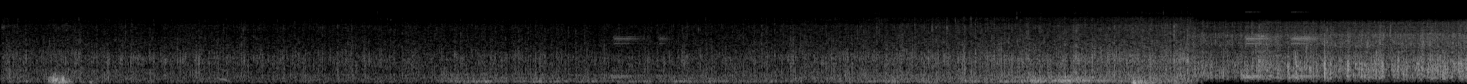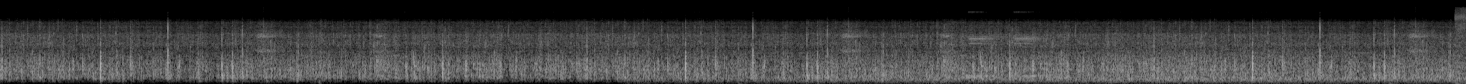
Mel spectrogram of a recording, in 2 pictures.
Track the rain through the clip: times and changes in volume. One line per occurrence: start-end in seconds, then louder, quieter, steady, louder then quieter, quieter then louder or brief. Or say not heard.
0.0-29.2 louder.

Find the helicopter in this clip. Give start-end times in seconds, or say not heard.
20.9-29.2.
